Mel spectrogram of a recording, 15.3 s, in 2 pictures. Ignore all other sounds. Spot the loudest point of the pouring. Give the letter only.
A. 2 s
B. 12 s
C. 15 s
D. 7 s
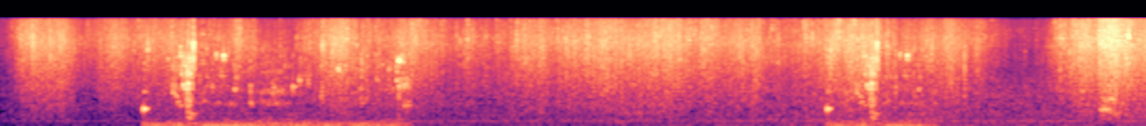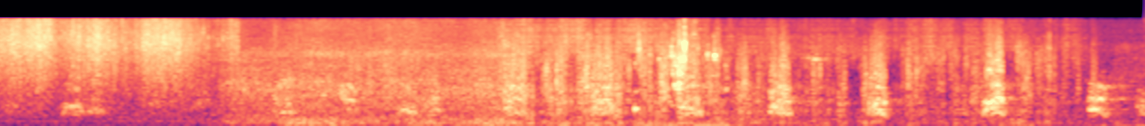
B.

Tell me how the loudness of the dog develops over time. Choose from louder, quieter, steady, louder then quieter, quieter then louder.
louder.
